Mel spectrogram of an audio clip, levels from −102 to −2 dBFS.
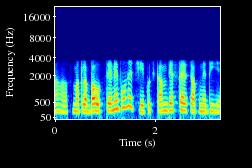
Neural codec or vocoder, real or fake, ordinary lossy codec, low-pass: codec, 16 kHz, 0.3 kbps, FocalCodec; fake; none; 3.6 kHz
